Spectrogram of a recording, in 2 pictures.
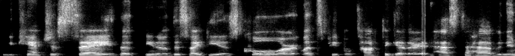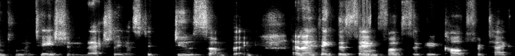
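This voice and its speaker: A woman's voice: medium pitch, poor audio. Thoughtful middle-aged woman on a panel. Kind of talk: informal panel discussion. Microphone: video call.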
